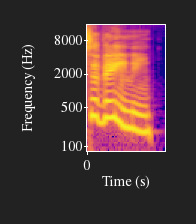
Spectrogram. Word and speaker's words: Sevigny: Yeah, you just swallow the last few letters and you say it right.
